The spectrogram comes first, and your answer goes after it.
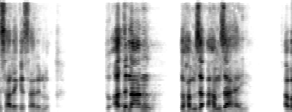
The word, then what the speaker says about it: عدنان: ہم تلفظ نہیں کرتے۔ مثلا میرا نام عدنان ہے، لیکن آپ میں سے کوئی بھی مجھے عدنان نہیں کہے گا، عدنان کہیں گے، حمزہ سے کہتے ہیں سارے کے سارے لوگ، تو عدنان تو حمزہ ہے یہ۔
